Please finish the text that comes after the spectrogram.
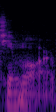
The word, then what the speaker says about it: Timur: I believe his first name is pronounced Timur. But Timur yeah.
